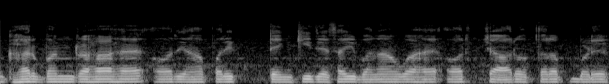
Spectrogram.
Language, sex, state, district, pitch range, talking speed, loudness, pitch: Hindi, male, Uttar Pradesh, Ghazipur, 120-125 Hz, 185 wpm, -22 LUFS, 120 Hz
